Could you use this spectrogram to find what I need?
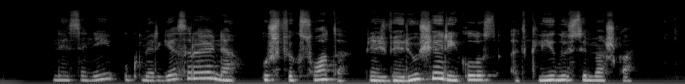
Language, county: Lithuanian, Vilnius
